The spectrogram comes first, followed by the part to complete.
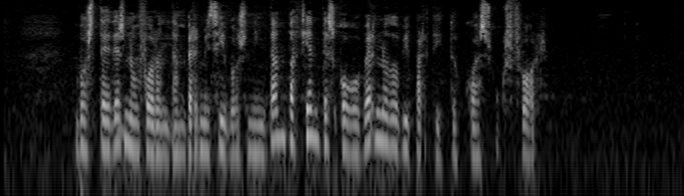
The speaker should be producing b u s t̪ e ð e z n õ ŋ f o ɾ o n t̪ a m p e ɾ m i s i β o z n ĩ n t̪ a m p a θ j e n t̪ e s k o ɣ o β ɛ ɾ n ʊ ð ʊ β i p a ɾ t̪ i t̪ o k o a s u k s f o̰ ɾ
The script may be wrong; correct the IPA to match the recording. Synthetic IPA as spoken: b o s t̪ e ð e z n õ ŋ f o ɾ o n t̪ a m p e ɾ m i s i β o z n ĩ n t̪ a m p a θ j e n t̪ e s k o ɣ o β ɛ ɾ n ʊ ð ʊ β i p a ɾ t̪ i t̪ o k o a s u k s f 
